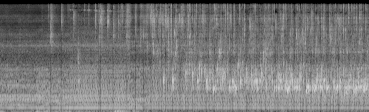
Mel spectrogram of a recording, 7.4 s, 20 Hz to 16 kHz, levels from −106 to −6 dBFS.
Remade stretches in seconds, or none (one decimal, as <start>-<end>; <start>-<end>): 0.0-1.4; 2.6-3.0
